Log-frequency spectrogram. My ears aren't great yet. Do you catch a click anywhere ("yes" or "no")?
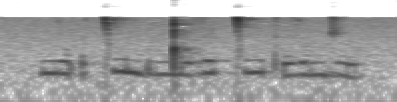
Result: yes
